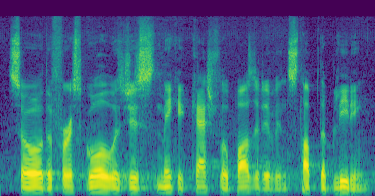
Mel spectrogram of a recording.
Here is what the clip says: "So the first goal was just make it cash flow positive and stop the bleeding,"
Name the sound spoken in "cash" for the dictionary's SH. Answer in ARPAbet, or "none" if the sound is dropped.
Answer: SH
